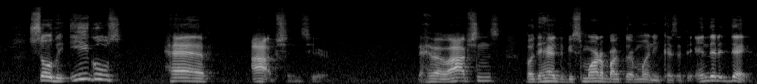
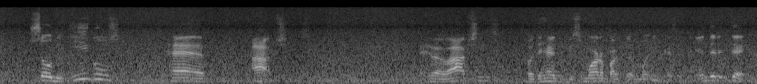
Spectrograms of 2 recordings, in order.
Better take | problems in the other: first | hiss; loud; throughout; 6 dB below the speech; faint in the first

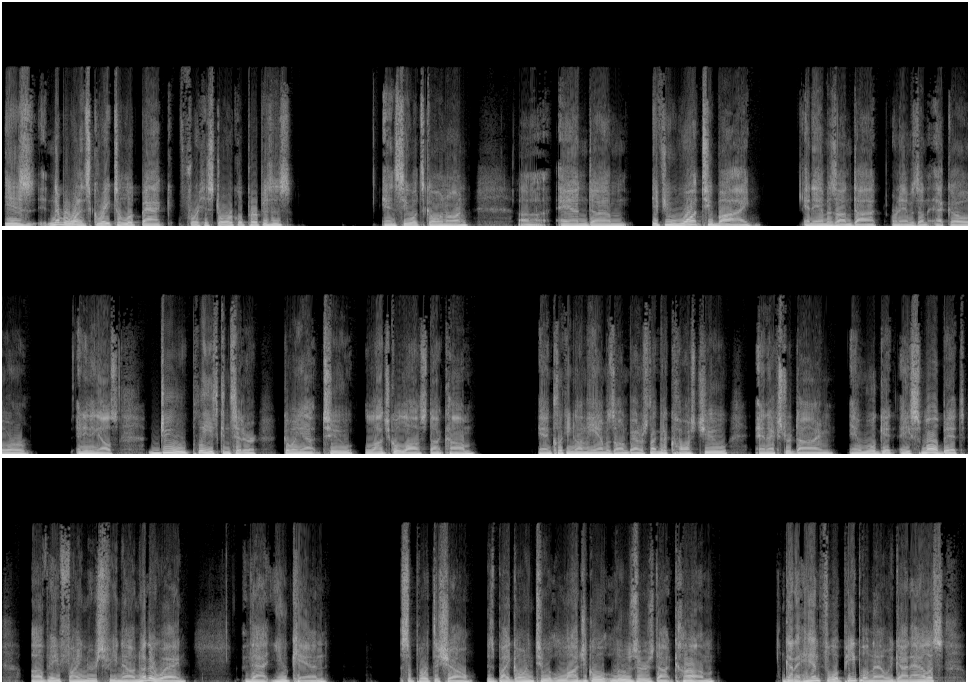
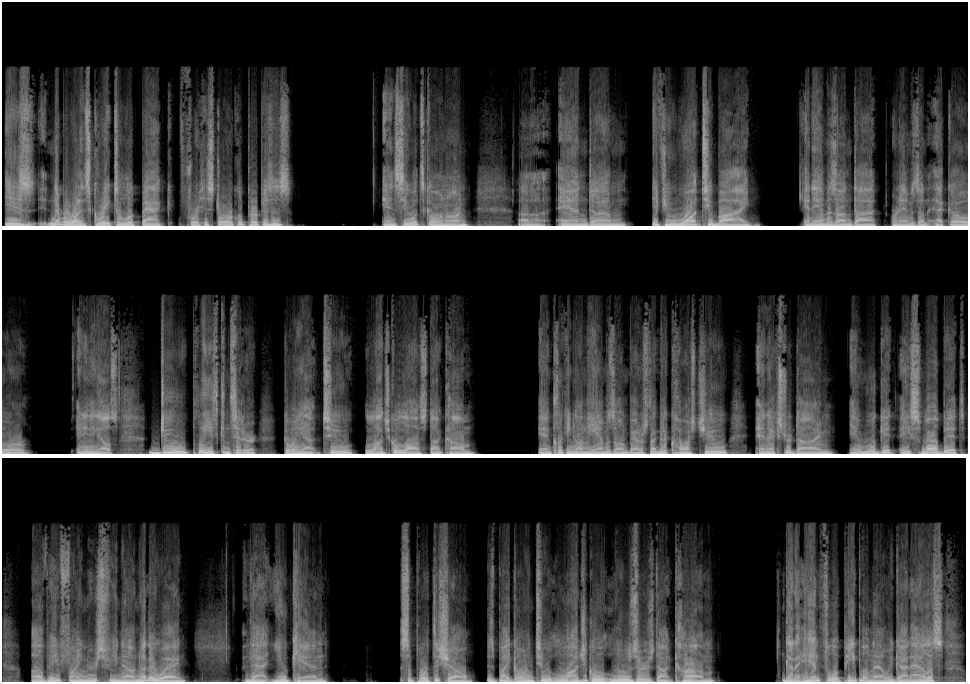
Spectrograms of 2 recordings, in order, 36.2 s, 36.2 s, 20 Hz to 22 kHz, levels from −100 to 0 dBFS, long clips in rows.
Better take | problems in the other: neither | distortion; slight; 10% of the sound clipped; the same in both

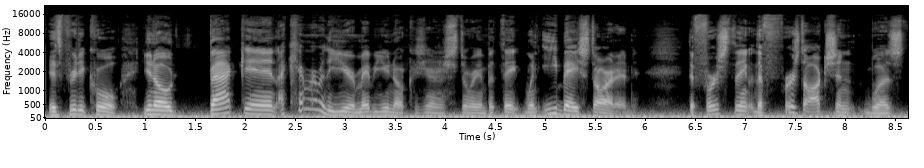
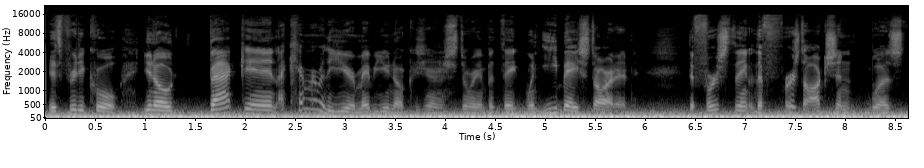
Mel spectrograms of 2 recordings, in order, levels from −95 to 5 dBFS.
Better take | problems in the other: first | low rumble; loud; throughout; 4 dB below the speech; faint in the first

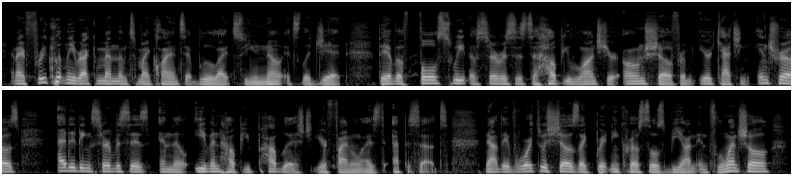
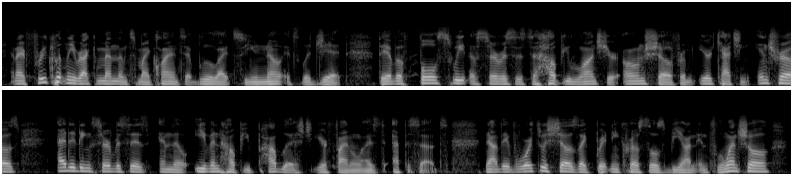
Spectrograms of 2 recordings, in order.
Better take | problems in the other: first | muffled; very slightly; fading above 4.5 kHz

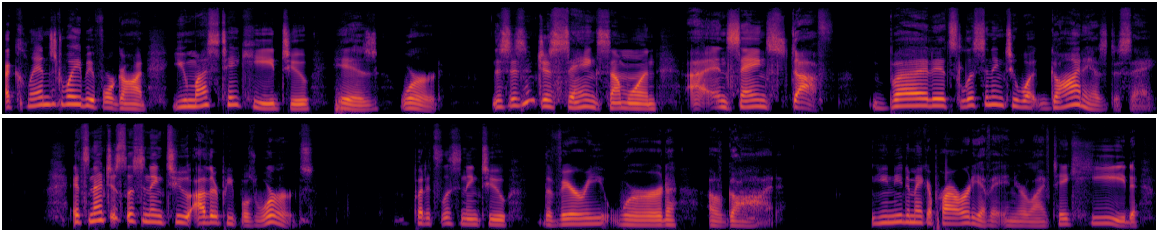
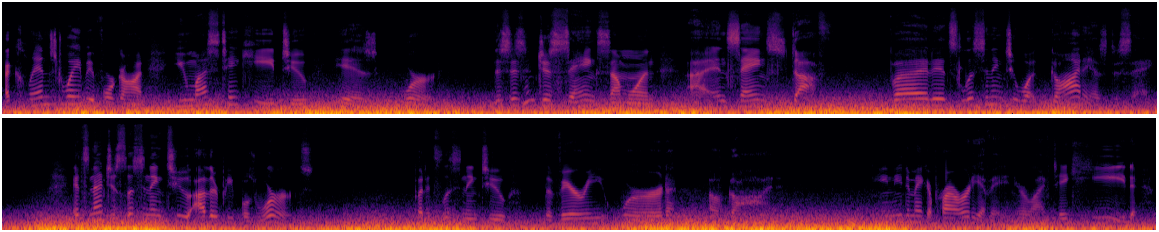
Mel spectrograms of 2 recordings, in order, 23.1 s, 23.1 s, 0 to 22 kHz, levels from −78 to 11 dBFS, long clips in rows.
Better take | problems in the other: first | low rumble; loud; throughout; 4 dB below the speech

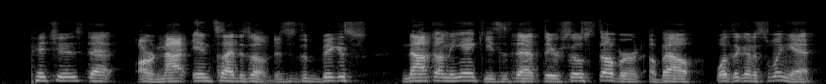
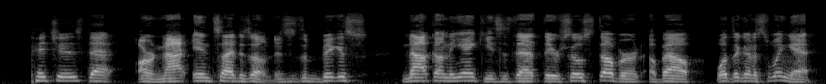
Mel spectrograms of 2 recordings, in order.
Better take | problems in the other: second | garbled, watery; badly; nothing above 7.5 kHz; slightly in the second

